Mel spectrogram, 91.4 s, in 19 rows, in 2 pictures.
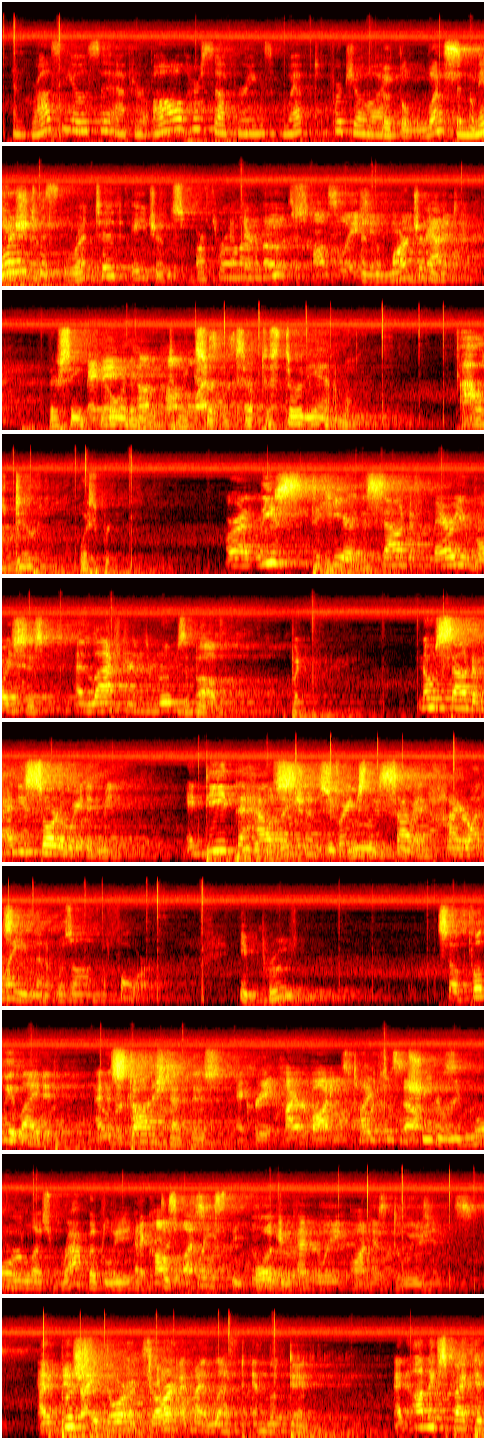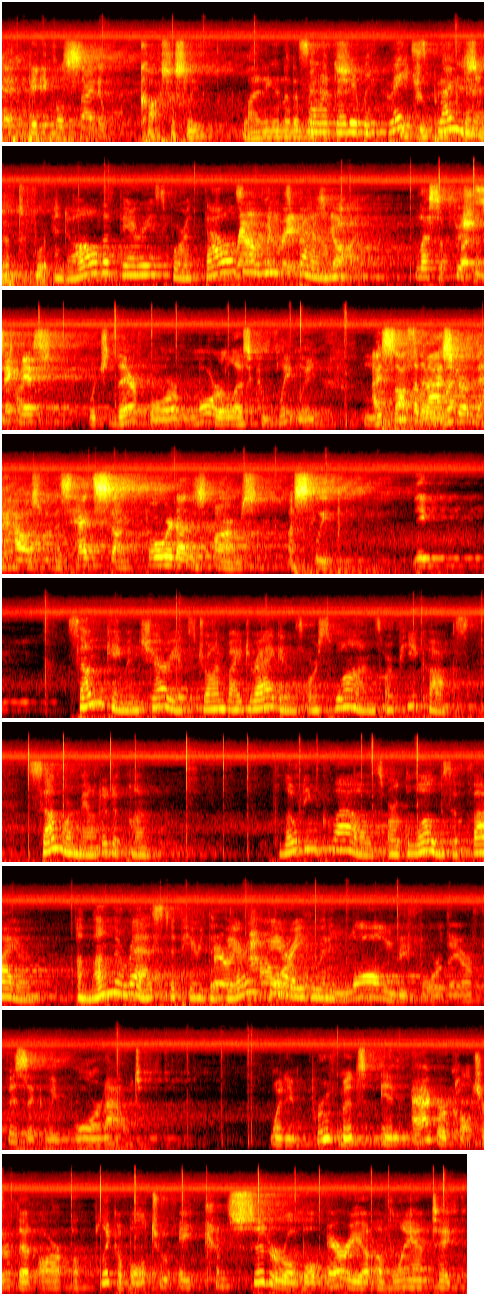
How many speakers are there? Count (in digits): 5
